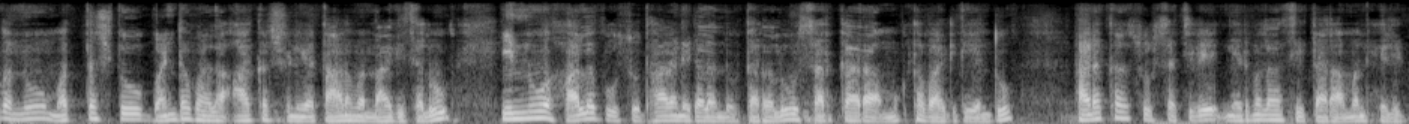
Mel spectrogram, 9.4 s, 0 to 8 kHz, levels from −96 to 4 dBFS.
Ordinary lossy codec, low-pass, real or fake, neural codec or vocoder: none; 7.2 kHz; fake; codec, 44.1 kHz, 7.8 kbps, Pupu-Codec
